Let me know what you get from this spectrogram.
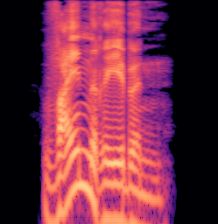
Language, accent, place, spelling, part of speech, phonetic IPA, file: German, Germany, Berlin, Weinreben, noun, [ˈvaɪ̯nˌʁeːbn̩], De-Weinreben.ogg
- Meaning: plural of Weinrebe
